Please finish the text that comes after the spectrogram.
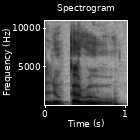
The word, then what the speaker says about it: loup-garou: No, the lips didn't touch. There was no P.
